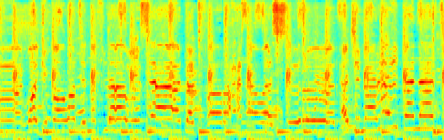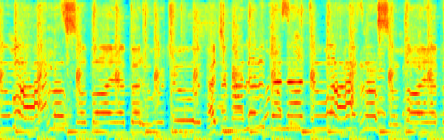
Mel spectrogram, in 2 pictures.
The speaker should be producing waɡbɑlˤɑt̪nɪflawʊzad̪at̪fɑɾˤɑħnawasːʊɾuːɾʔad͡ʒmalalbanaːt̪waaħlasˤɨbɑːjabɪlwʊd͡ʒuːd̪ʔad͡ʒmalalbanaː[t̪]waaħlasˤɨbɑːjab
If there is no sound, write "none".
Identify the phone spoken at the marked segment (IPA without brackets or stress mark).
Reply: t̪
